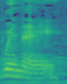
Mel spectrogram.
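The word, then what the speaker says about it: winnae: A significant feature of this accent is that in negative sentences, the auxiliary verbs such as do, did, and will merge with the word know and are pronounced as dinne and winne.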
